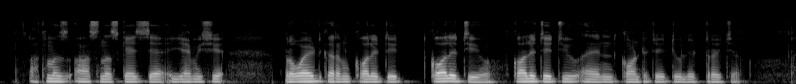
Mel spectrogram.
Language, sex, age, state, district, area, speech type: Kashmiri, male, 18-30, Jammu and Kashmir, Anantnag, rural, spontaneous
